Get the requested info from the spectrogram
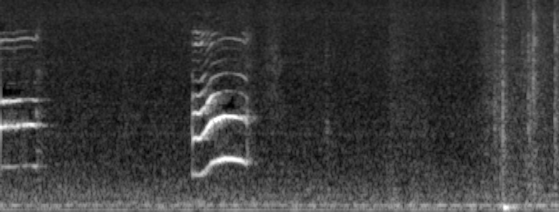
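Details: Mischievous domestic cat meowing: the tail of one call at the start, then a single short, bright meow that rises and dips, followed by quiet with a faint click near the end.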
